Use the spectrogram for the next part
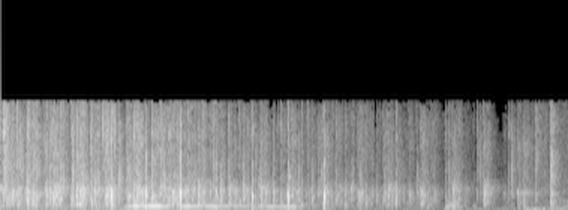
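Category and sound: crowd, applause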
